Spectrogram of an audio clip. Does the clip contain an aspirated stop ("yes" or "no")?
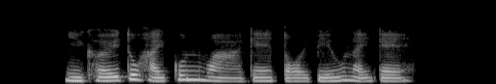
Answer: yes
